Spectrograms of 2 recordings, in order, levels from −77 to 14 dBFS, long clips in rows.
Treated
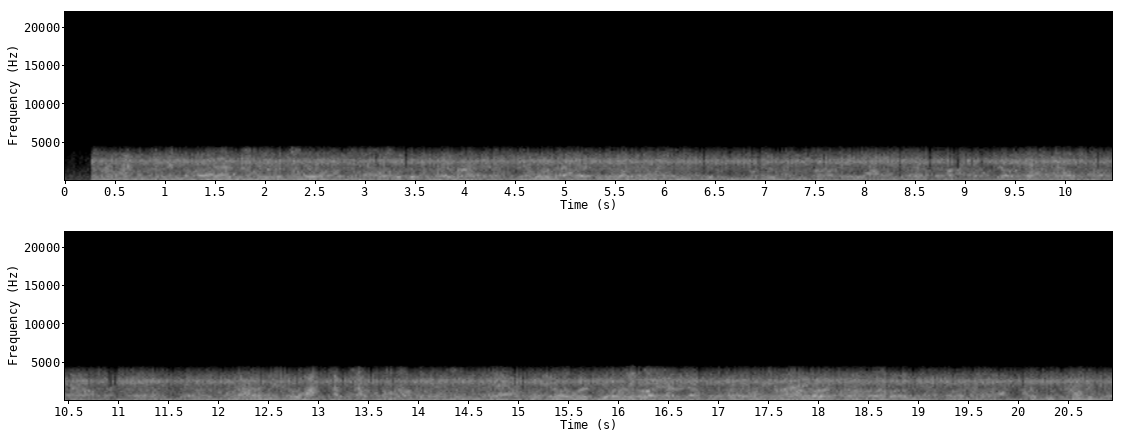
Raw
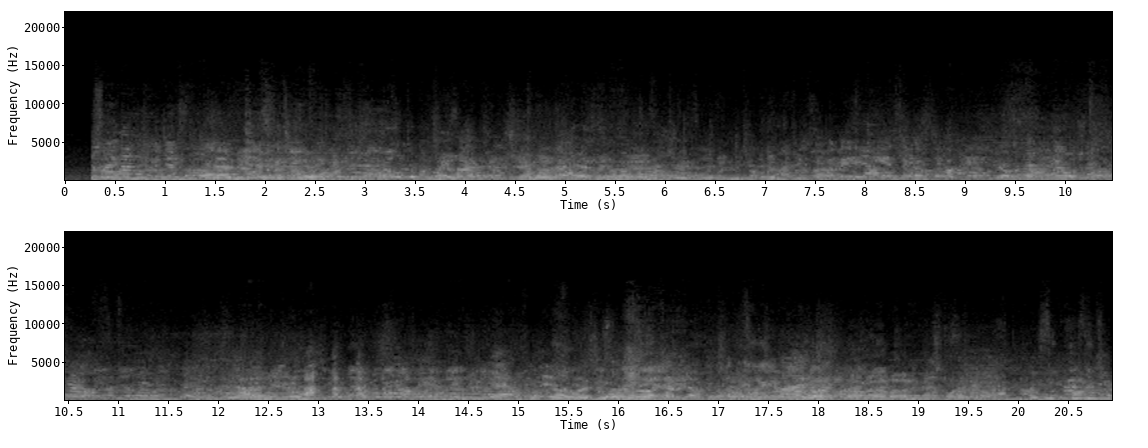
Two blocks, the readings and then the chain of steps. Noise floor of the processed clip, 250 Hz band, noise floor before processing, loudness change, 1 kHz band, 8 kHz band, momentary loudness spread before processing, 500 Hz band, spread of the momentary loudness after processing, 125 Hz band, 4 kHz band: −30 dBFS, −2.0 dB, −33 dBFS, +1.0 dB, −1.0 dB, below −40 dB, 7 LU, −1.5 dB, 5 LU, +4.5 dB, +2.0 dB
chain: loose part that buzzes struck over −39 dBFS, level −16 dBFS
linear-prediction vocoder at 8 kHz whisper

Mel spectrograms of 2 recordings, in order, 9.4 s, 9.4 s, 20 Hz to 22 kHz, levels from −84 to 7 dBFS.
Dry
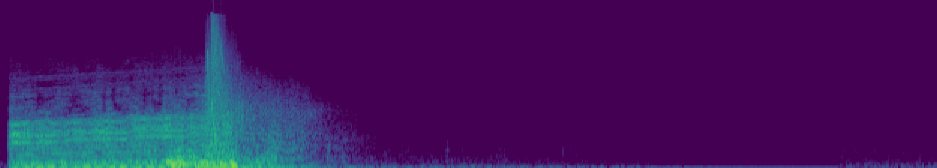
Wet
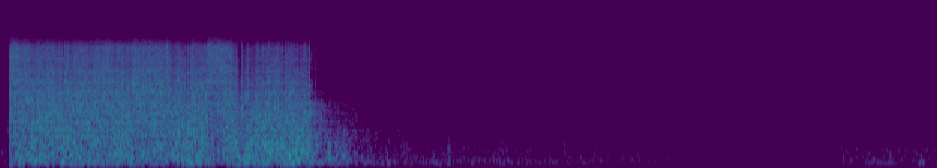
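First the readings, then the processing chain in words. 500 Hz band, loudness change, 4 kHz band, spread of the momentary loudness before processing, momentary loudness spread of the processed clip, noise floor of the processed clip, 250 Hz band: −14.0 dB, −15.0 dB, −2.0 dB, 15 LU, 4 LU, below −85 dBFS, −15.5 dB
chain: downward compressor 16 to 1, threshold −30 dBFS, peak gain reduction 17.5 dB
wrap-around overflow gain 39 dB
cochlear-implant simulation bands 16
level +4.5 dB

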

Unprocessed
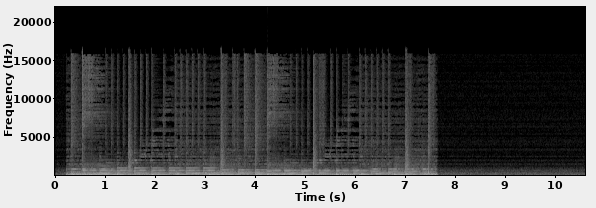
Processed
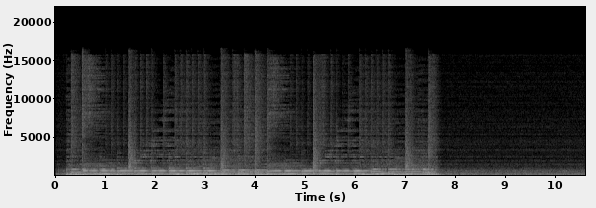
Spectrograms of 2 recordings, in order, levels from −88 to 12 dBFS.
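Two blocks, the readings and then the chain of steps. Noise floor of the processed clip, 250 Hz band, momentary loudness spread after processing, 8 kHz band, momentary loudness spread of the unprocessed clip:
−50 dBFS, −1.5 dB, 19 LU, −4.5 dB, 4 LU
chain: high-shelf EQ 6,400 Hz −5.5 dB
downward compressor 2 to 1, threshold −38 dBFS, peak gain reduction 9 dB
frequency shifter −35 Hz
reverb whose tail is shaped and stops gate 170 ms falling, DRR 0 dB
level +3 dB

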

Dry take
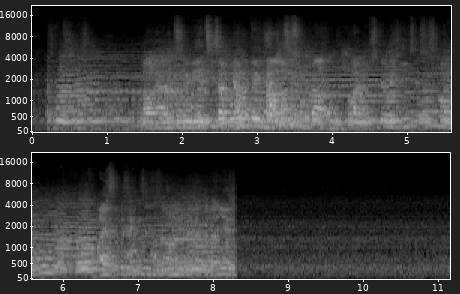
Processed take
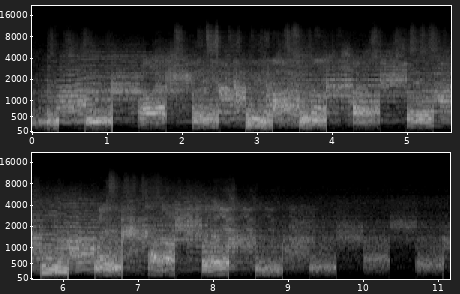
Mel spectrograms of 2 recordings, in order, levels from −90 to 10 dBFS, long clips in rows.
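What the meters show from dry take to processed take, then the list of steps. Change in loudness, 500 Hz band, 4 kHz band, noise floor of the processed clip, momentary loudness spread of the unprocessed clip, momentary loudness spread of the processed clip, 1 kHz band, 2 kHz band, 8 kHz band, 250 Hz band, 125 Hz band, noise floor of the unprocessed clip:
−2.5 dB, −2.0 dB, −4.5 dB, −54 dBFS, 10 LU, 18 LU, −1.0 dB, −2.0 dB, −6.0 dB, −4.0 dB, below −15 dB, −55 dBFS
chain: low-pass filter 8,700 Hz 12 dB per octave
parametric band 2,100 Hz −2.5 dB
echo ahead of the sound 236 ms −20.5 dB
brickwall limiter −22 dBFS, peak gain reduction 10.5 dB
downward compressor, threshold −32 dBFS, peak gain reduction 6.5 dB
flanger 0.68 Hz, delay 6.6 ms, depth 9.6 ms, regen −57%
gain on a spectral selection 0:09.03–0:09.36, 1,100–4,000 Hz +8 dB
on a send: repeating echo 297 ms, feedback 53%, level −10 dB
on the sum: high-pass on a step sequencer 2.8 Hz 280–2,100 Hz
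level +4.5 dB

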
